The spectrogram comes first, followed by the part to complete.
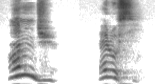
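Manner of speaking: very loud, high cry of astonishment. A man, told by his goat that it wants the mountain, cries out: stunned cry. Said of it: "cria monsieur Seguin stupéfait".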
